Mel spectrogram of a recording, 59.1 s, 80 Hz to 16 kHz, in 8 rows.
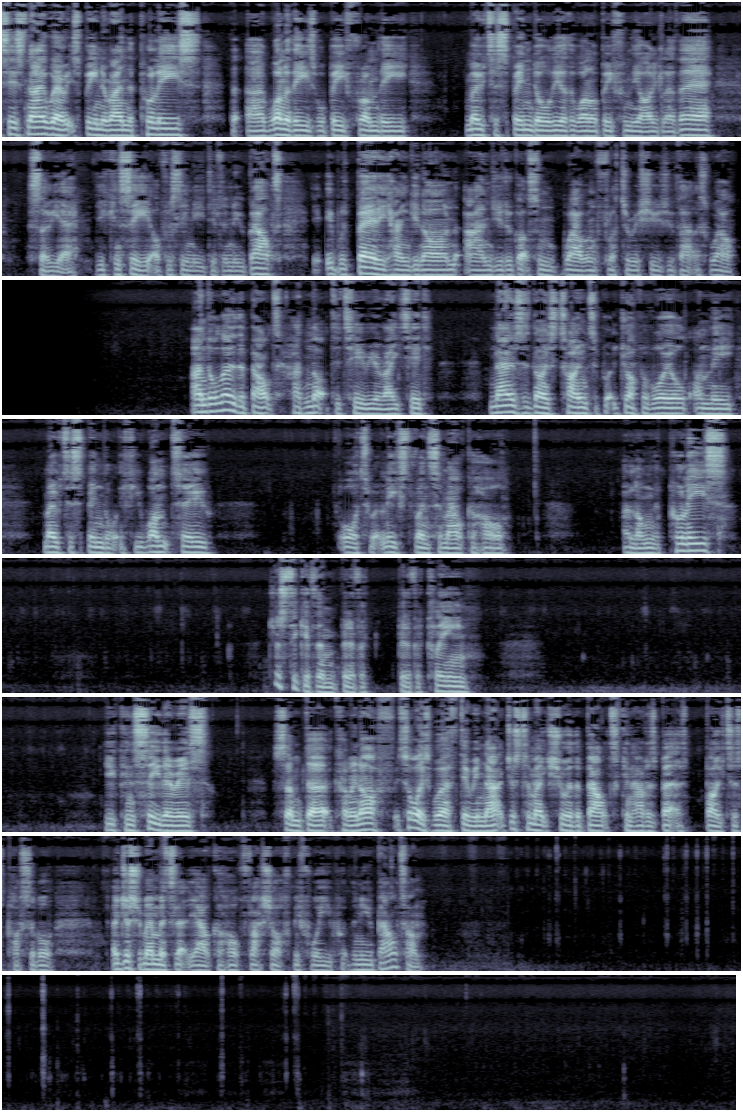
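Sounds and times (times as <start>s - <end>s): cotton swab scratching: 24.8s - 56.1s.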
